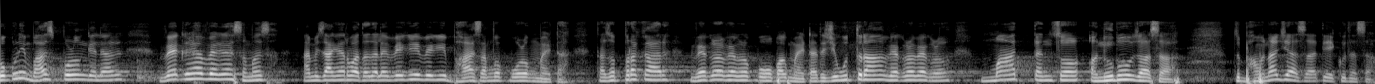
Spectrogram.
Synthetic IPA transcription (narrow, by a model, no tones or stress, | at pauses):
tokɳ̃iːbʱaspɔɭoŋɡeljaɾʋeɡɭjaʋeɡɭjasəməd͡z | am̤iːd͡zaɡjaɾʋat̪ad͡zaljaʋeɡɭiʋeɡɭiːbʱasamɡɔpoɭoŋkmɛɭʈa | t̪at͡sɔpɾəkaɾʋeɡɭɔʋeɡɭɔpɔ̃pakmɛɭʈat̪̬jat͡ɕiut̪ɾãʋeɡɭɔʋeɡɭɔ | mat̪t̪ːjãnt͡sɔənubʱəʋd͡zasa̰ | d͡zɔbʱaʋnat͡ɕiasat̪iekuːt̪asa̰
